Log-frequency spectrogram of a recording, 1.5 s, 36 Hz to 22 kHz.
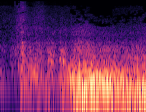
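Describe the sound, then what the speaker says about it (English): A BMW M car (M2, M3 or M4 with a Thor M flasher tune) engine cranks and fires up, then settles into a loud, steady rumbling idle close by. "I'm gonna turn my car off for like 5 seconds, wait 5 seconds, and turn it back on."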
